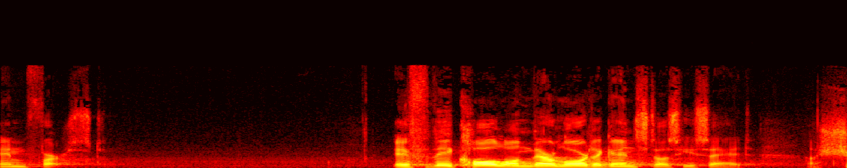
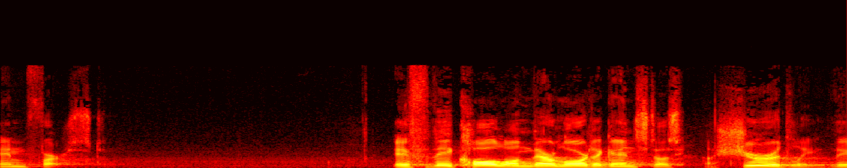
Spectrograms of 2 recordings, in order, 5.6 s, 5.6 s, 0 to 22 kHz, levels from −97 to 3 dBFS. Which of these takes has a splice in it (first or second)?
second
